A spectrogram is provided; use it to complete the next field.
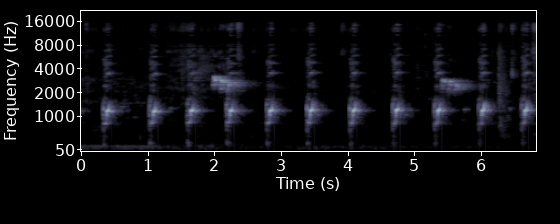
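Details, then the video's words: White-breasted waterhen decoy bird calling naturally: a steady series of short, harsh mid-pitched notes about every two-thirds of a second, with an occasional higher buzzy drawn-out note overlapping and a faint low hum at the start. "Tiếng quốc mồi kêu"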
